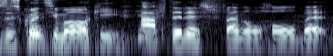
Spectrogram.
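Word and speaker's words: Faneuil Hall: This is Fennel Hall. I wouldn't pronounce it Fennel, but Stacey did her homework.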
